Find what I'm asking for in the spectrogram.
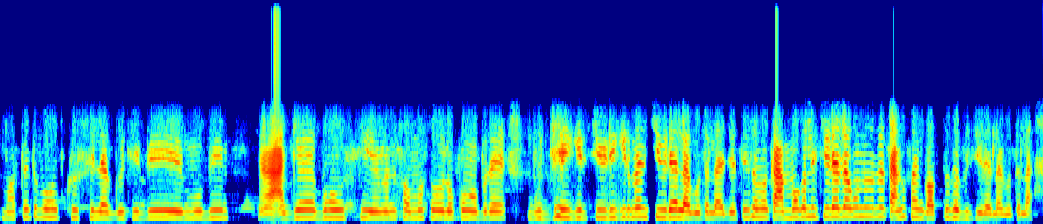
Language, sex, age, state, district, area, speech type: Odia, female, 18-30, Odisha, Kendrapara, urban, conversation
